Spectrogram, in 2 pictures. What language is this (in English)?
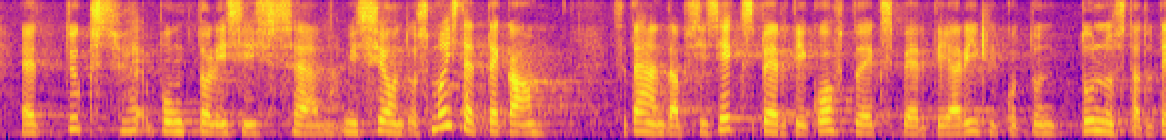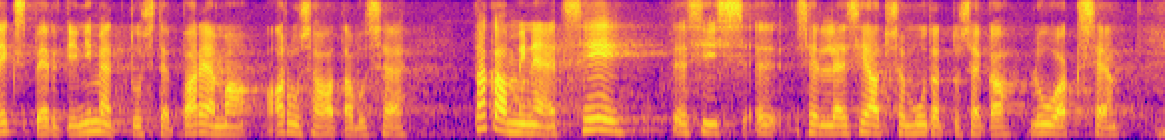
Estonian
